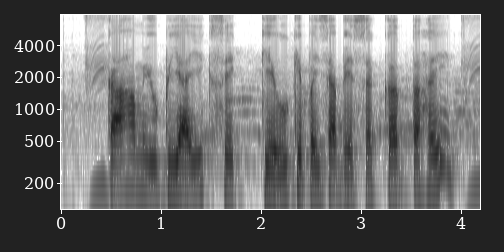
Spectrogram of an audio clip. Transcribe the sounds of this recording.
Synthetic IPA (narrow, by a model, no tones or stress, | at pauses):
kaɦəmjupijajiksekeukepəɪsabʱesəkːət̪ɦəj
